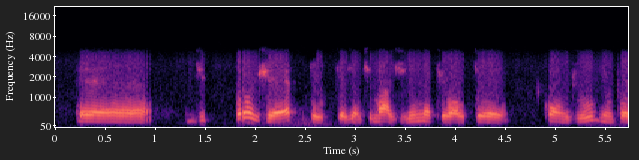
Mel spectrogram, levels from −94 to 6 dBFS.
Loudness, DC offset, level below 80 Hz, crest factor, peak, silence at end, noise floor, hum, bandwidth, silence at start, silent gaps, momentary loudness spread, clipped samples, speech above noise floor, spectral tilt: -26 LUFS; under 0.1%; -80 dBFS; 16 dB; -10 dBFS; 0 s; -48 dBFS; none; 5.2 kHz; 0.2 s; none; 12 LU; under 0.1%; 22 dB; -8.5 dB/octave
